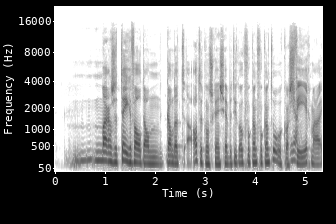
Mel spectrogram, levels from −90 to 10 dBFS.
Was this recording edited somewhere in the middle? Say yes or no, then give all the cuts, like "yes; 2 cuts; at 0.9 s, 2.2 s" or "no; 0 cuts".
yes; 2 cuts; at 1.7 s, 4.0 s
